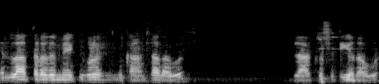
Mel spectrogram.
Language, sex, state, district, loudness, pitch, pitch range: Kannada, male, Karnataka, Belgaum, -19 LUFS, 110 Hz, 105-115 Hz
